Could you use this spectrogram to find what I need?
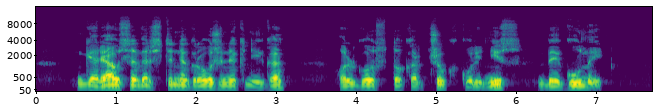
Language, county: Lithuanian, Marijampolė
